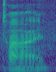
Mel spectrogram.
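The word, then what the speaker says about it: Thầy: us in our explorations thai an informal title for the teacher pronounced tai offered several talks on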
